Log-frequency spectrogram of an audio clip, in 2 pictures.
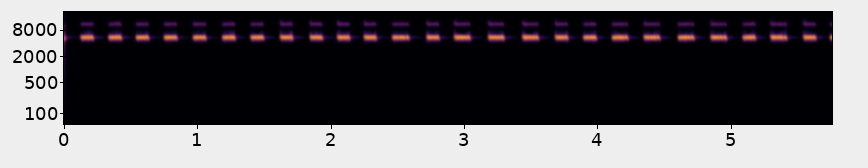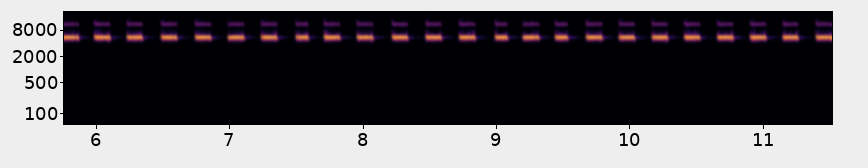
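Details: A male cricket chirps on a summer evening, giving a rapid series of piercing, high-pitched pulses at about four per second, steady and uninterrupted, with no other animals or noise.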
